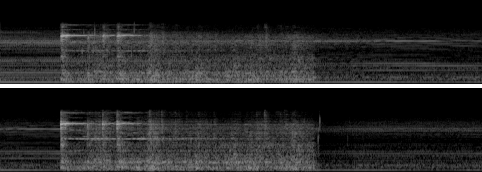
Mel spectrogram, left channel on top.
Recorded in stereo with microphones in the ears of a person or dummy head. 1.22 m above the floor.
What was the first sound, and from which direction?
A bell, 60° right (ahead or behind).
